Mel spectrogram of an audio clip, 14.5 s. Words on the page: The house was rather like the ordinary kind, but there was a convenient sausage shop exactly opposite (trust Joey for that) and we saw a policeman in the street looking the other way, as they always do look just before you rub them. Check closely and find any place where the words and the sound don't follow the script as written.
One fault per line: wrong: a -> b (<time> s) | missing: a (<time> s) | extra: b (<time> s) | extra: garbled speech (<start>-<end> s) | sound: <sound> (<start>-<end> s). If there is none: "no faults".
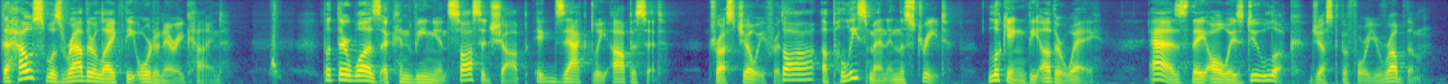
sound: whoosh (2.7-2.8 s)
missing: that and we (7.8 s)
